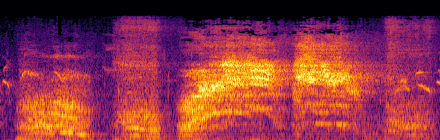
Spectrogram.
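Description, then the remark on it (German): An angry mother cat, Mietz, guarding five kittens on the upper level of a boathouse, hisses and spits at a hand reaching up in about five loud, harsh bursts, with low growling tones between them and no voices. “Kein Wunder, dass sie dich anfaucht.”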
